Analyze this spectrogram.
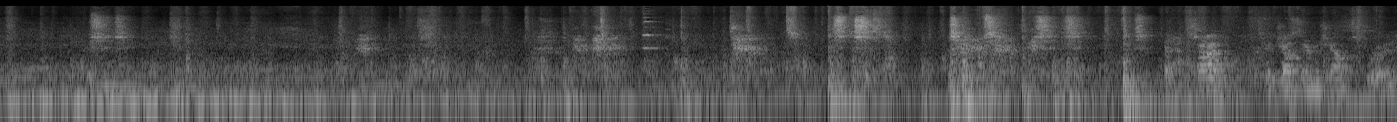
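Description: Sneakers shuffle and squeak on a canvas floor.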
